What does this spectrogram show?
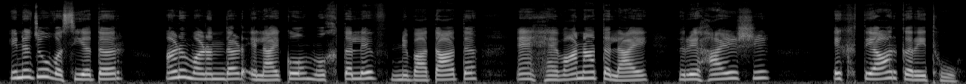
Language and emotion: Sindhi, neutral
